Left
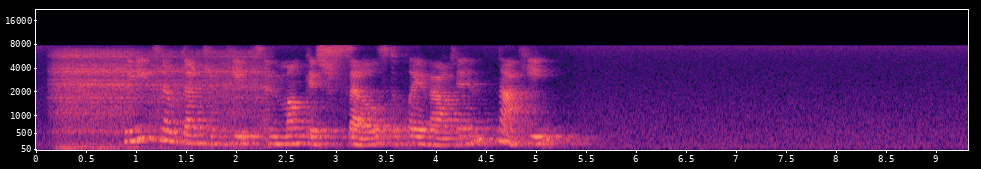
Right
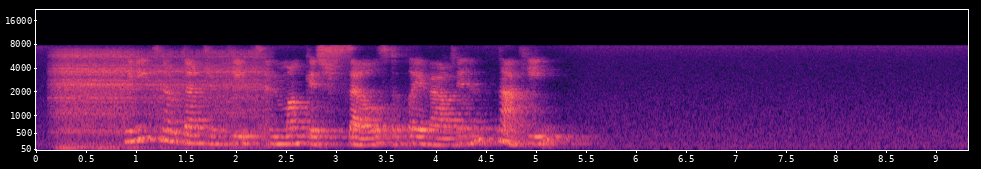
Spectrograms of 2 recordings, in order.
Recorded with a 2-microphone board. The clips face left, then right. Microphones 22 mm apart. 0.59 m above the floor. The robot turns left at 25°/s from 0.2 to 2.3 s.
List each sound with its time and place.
0.9 s a woman speaking: 50° left, 1.3 m; by 5.2 s 15° left, 1.3 m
